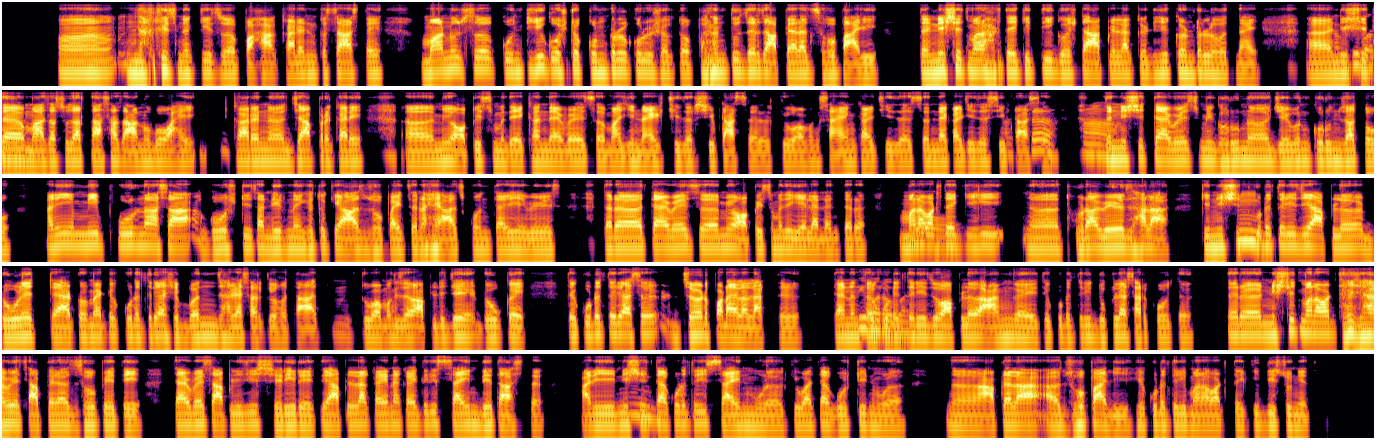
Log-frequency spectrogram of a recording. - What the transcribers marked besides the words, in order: laughing while speaking: "नक्कीच नक्कीच"; laughing while speaking: "परंतु"; laughing while speaking: "वाटत आहे"; other background noise; tapping; laughing while speaking: "वाटतं, ज्यावेळेस"
- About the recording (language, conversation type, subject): Marathi, podcast, झोप हवी आहे की फक्त आळस आहे, हे कसे ठरवता?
